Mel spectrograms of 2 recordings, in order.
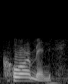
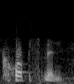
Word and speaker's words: corpsman: after all of that he can't even pronounce the word Corman he calls it corpsman at one of his speeches in his in the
